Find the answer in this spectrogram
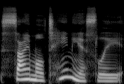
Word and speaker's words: simultaneously: Similarly, simultaneously has stress on the fourth syllable.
